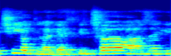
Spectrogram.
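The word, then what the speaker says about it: 칠: साथ में ये छी लग गया। इसकी छह आवाज़ आएगी इसकी। बन गया छी। नीचे रियल की लाम। तीसरी लाम। तीसरी आवाज लाम आई। बन गया छिल।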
